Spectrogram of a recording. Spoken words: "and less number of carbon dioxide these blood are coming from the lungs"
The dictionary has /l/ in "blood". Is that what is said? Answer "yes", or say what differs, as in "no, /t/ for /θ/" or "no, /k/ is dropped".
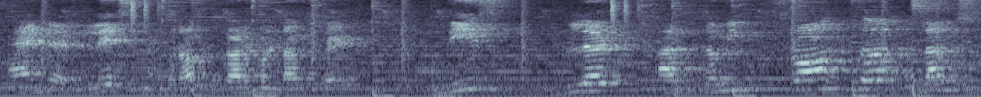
yes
